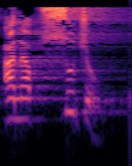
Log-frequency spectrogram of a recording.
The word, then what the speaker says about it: anapsucho: A-N-P-S-U-X-I-S. Now, this is a noun. It has a verb, alright, that sounds like this. Anapsucho. A-N-A-P-S-U-C-H-O. A-N-A-P-S-U-C-H-O.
